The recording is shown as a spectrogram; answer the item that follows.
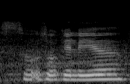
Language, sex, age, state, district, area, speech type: Bodo, female, 60+, Assam, Chirang, rural, spontaneous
